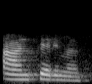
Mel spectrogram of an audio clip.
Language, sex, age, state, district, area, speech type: Tamil, female, 45-60, Tamil Nadu, Thoothukudi, rural, conversation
